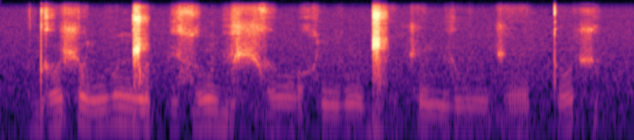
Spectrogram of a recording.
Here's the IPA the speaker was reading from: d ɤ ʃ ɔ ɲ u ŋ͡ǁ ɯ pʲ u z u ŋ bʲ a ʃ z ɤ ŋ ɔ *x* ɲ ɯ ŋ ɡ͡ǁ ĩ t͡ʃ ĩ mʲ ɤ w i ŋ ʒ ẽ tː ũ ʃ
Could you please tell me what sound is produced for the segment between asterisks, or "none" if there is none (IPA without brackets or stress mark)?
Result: x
